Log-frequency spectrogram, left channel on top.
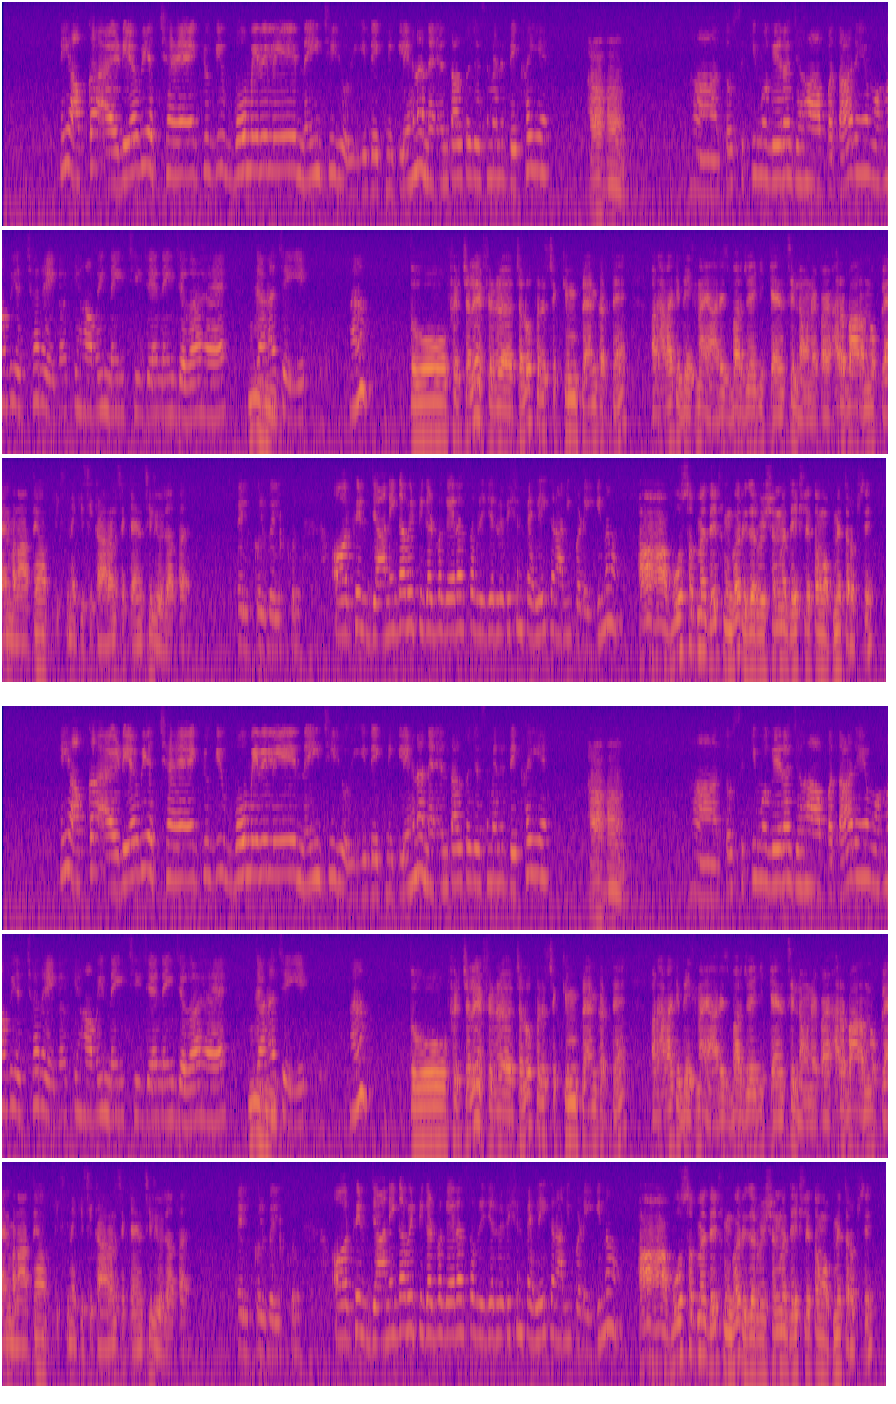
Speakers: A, on the right; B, on the left.
A: नहीं आपका आइडिया भी अच्छा है क्योंकि वो मेरे लिए नई चीज होगी देखने के लिए है ना नैनीताल तो जैसे मैंने देखा ही है
B: हाँ हाँ
A: हाँ तो सिक्किम वगैरह जहाँ आप बता रहे हैं वहां भी अच्छा रहेगा कि हाँ भाई नई चीज है नई जगह है
B: हम्म
A: जाना
B: हम्म
A: चाहिए है ना
B: तो फिर चलें फिर अ, चलो फिर सिक्किम प्लान करते हैं और हालांकि देखना यार इस बार जो है कि कैंसिल ना होने पाए हर बार हम लोग प्लान बनाते हैं और किसी न किसी कारण से कैंसिल ही हो जाता है
A: बिल्कुल बिल्कुल और फिर जाने का भी टिकट वगैरह सब रिजर्वेशन पहले ही करानी पड़ेगी ना
B: हाँ हाँ वो सब मैं देख लूंगा रिजर्वेशन में देख लेता हूँ अपने तरफ से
